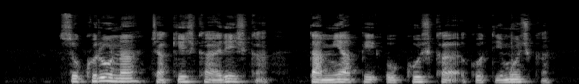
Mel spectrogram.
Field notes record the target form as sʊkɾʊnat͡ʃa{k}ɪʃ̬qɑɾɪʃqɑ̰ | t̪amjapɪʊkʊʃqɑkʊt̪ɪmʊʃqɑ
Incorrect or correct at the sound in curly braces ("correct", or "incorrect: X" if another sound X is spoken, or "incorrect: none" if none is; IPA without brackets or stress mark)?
correct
